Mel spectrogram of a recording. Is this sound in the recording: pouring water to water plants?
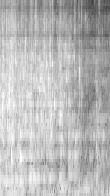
yes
